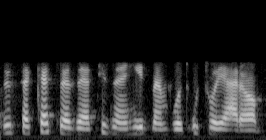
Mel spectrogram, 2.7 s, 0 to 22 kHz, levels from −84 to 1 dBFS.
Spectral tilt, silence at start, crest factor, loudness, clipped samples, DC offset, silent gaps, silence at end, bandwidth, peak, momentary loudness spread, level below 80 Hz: -6 dB/octave; 0.05 s; 18 dB; -23 LUFS; under 0.1%; under 0.1%; none; 0.1 s; 3.7 kHz; -4 dBFS; 7 LU; -76 dBFS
